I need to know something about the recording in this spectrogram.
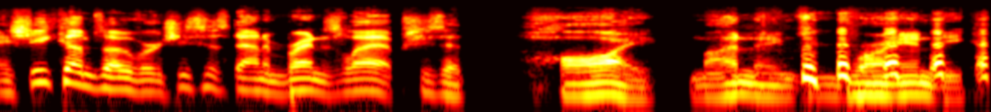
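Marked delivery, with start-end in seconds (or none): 2.6-4.9 deep-voiced woman, lower. Retelling a dancer's greeting: imitating a deep-voiced woman. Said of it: "that woman's voice was deeper than mine".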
